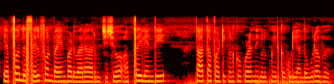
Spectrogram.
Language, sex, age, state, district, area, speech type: Tamil, female, 45-60, Tamil Nadu, Thanjavur, rural, spontaneous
